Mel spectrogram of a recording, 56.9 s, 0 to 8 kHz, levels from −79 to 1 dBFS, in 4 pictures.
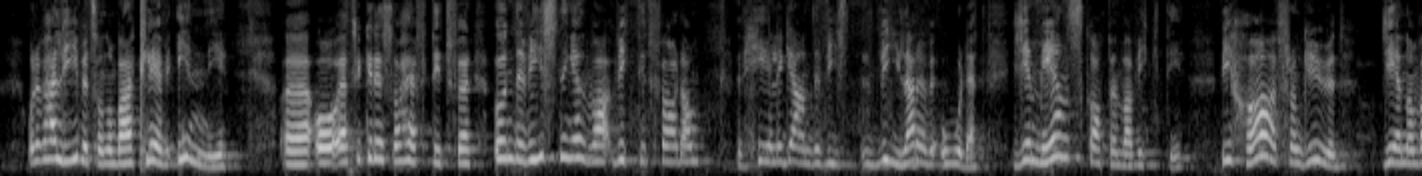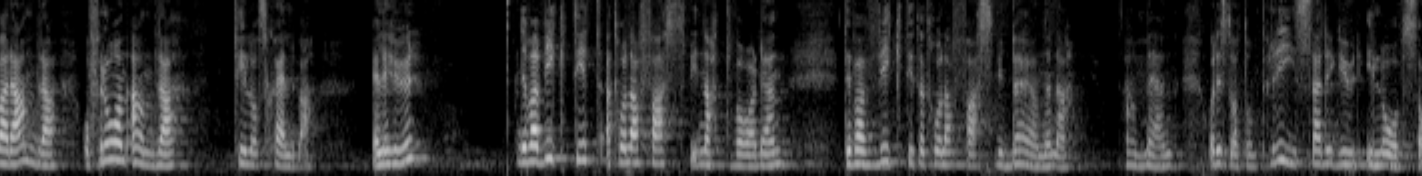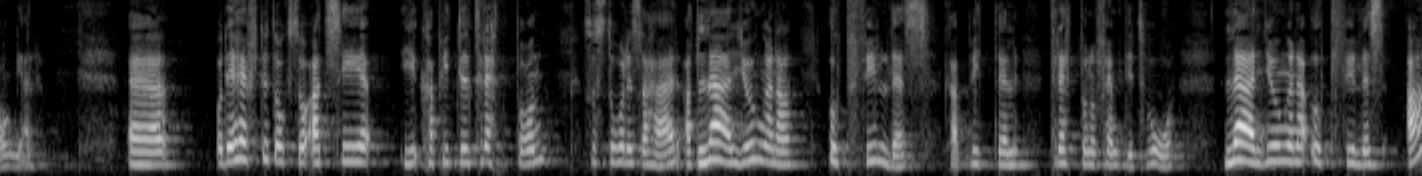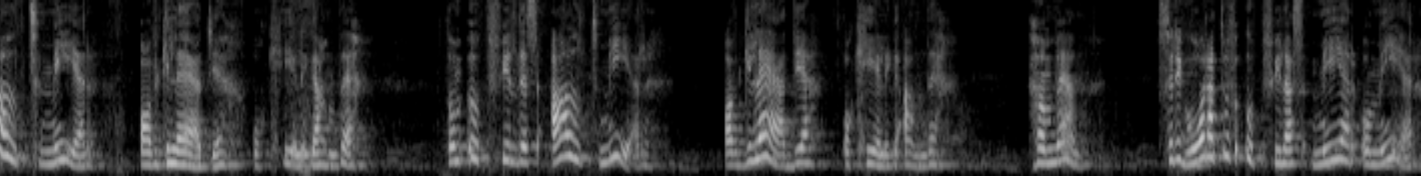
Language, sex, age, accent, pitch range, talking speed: Swedish, female, 40-59, native, 210-265 Hz, 125 wpm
